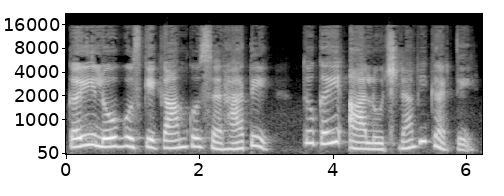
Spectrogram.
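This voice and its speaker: Unhurried woman narrating a story. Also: a little high, expressive, darkish tone. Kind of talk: scripted moral-story narration.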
